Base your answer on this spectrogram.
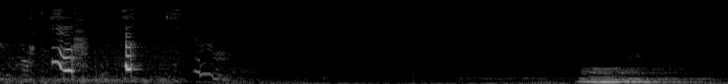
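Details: Female Pekingese dog barking, a few sharp yappy barks in the first two seconds, then quiet, then a lower drawn-out groaning sound near the end.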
